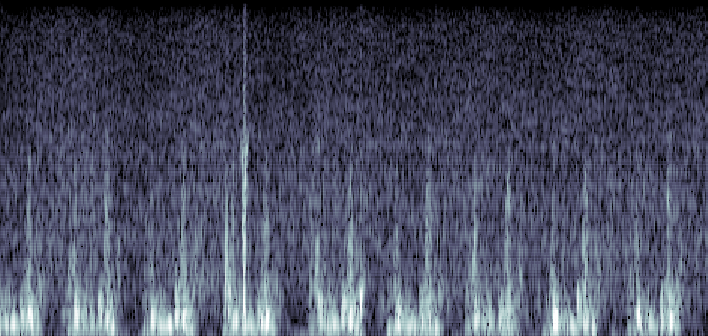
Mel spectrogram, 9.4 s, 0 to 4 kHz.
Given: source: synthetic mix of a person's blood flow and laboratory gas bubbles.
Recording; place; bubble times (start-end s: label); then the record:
Doppler ultrasound of blood flow; precordium
2.96-3.11 s: bubbles
3.19-3.31 s: bubbles
4.75-4.85 s: bubbles
From the record:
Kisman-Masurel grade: 123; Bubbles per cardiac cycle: 1 to 2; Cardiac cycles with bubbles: 10 to 50%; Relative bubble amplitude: loud (0.450 to 0.775); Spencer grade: 2 (many but less than half of the cardiac periods contain bubble signals, singularly or in groups); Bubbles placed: only in the low amplitude regions of the cardiac cycle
